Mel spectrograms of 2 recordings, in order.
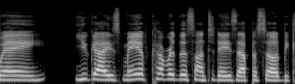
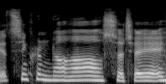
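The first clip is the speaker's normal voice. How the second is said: upper-crust, posh pronunciation. Showing how the upper crust say a word: upper-crust pronunciation. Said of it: "the way that the upper crust say synchronicity".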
